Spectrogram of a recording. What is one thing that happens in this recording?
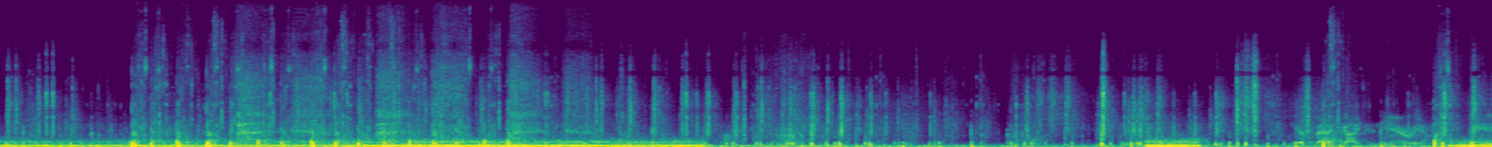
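Boots step on a hard tiled floor.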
